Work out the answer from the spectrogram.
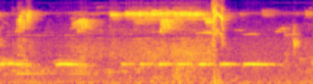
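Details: Female orange-headed thrush calling, said to draw males to respond and come into breeding condition; thin high whistled notes, then a long drawn-out whistle ending in a sharp burst, over a steady low tone.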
